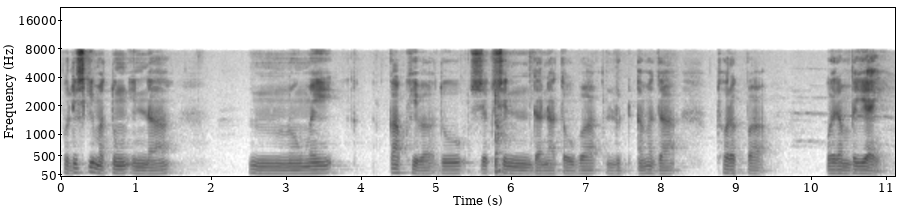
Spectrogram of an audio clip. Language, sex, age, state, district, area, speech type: Manipuri, male, 60+, Manipur, Churachandpur, urban, read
